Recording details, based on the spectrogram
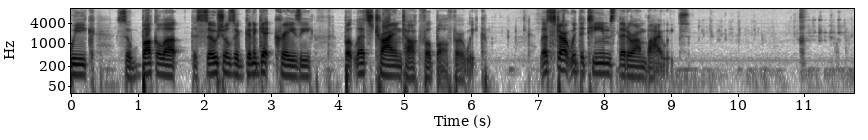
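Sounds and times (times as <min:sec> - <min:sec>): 
speech: 0:00.0 - 0:06.3, 0:07.0 - 0:09.3
low hum: 0:00.0 - 0:11.7
sip of rum from a glass: 0:10.9 - 0:11.7.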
